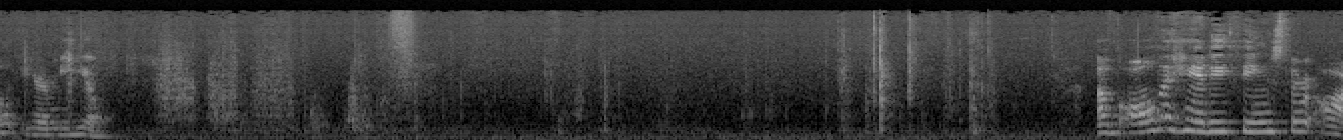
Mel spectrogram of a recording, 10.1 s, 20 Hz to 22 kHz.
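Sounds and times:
low room hum: 0.0s - 10.0s
paper page swishing: 1.1s - 3.4s
paper rustles and taps: 6.2s - 7.5s.

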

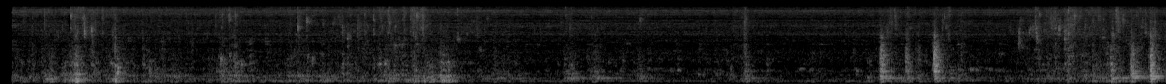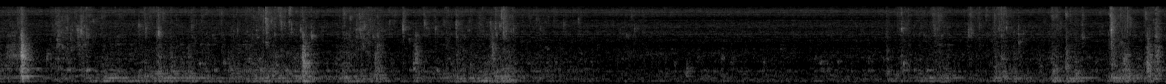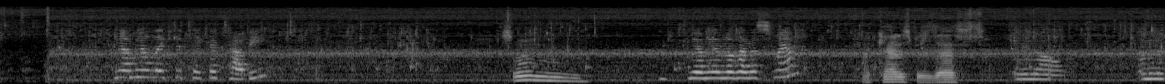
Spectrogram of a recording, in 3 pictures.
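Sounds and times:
faucet running into steel sink: 0.2s - 34.9s.

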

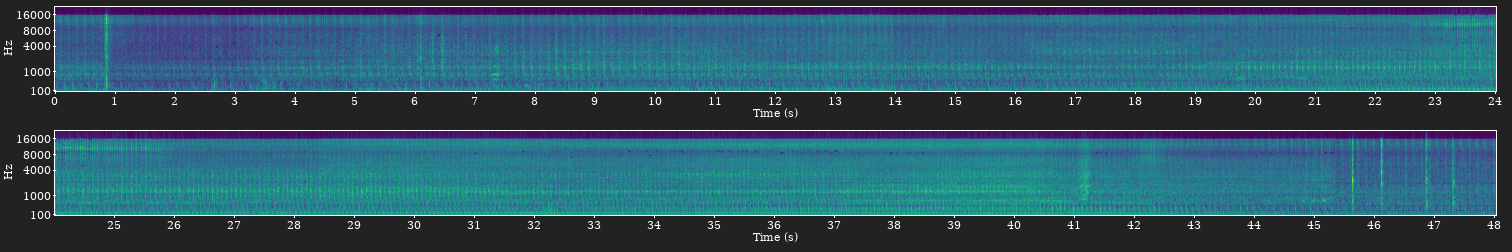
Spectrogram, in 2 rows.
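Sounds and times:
engine running: 0.0s - 48.0s
sharp knocks: 46.8s - 47.4s.

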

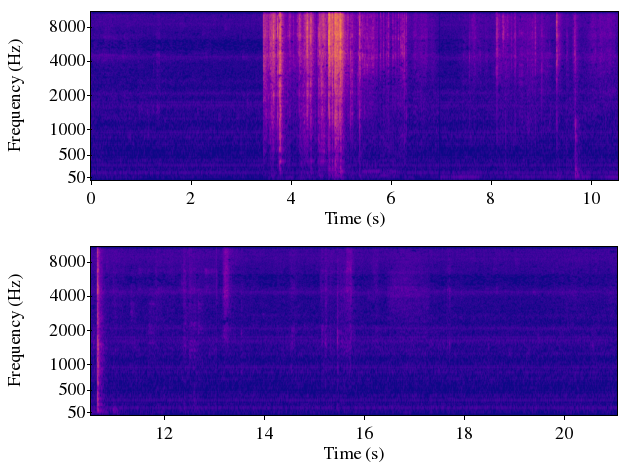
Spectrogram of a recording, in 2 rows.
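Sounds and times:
plastic packaging crinkling: 3.4s - 6.4s, 8.0s - 9.4s.

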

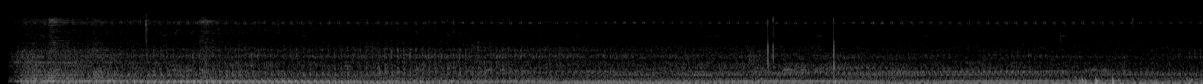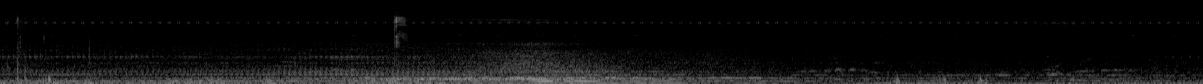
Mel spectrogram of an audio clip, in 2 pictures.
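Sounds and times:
small engine idling: 0.1s - 24.0s
faint clicks: 7.6s - 9.0s, 15.9s - 16.2s.

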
